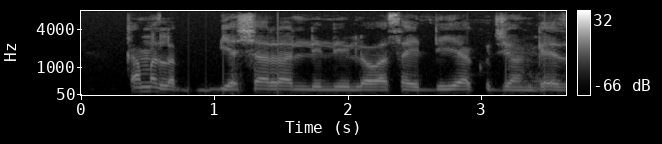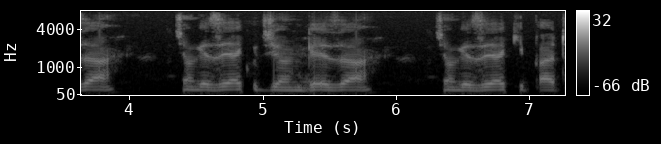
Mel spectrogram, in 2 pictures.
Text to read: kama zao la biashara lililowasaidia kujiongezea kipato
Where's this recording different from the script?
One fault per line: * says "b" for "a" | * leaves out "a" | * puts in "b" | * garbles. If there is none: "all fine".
* leaves out "zao"
* puts in "kujiongezea"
